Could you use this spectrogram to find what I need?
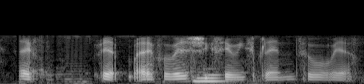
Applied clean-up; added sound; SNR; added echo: none; Brass instrument; 2 dB; none.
